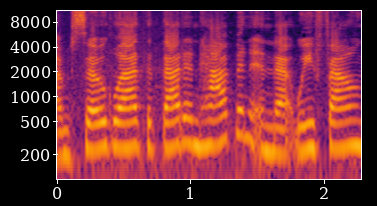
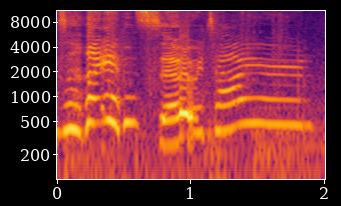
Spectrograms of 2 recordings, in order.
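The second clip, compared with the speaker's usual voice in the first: laughing tired; 11 semitones higher, 9 dB louder, much slower than usual. Real, not acted. After hours of hunting.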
